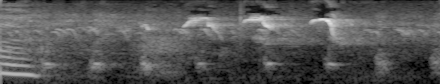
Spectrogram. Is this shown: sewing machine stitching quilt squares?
no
